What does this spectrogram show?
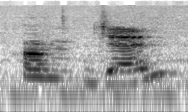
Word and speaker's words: Jen: Jan. Jen? Jan. They keep pronouncing her name differently. I think it's Jen, though. It's The Jen. Wikipedia says Jen. It's I'm going Jen. It's We're Jen. sticking with Jen.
